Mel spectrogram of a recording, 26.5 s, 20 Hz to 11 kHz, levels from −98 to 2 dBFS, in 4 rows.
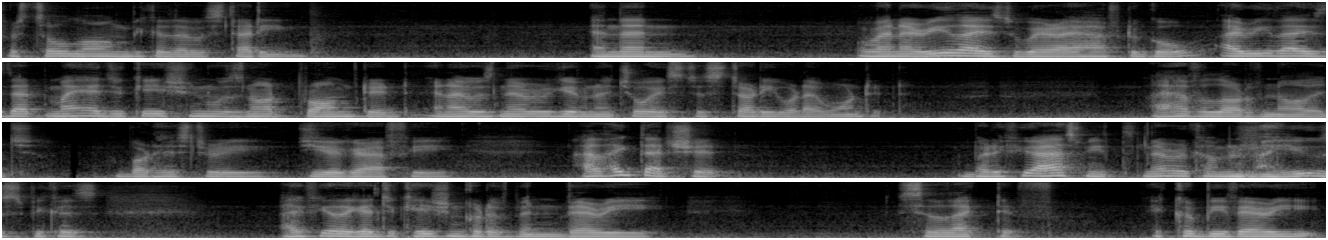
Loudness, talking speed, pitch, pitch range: -35 LUFS, 170 wpm, 125 Hz, 105-135 Hz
